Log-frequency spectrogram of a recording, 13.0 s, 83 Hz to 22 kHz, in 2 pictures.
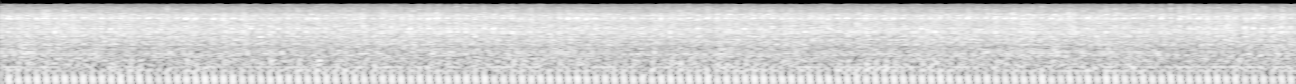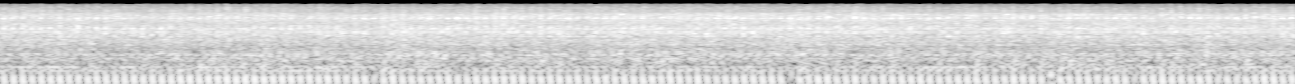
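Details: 44-year-old Toro 421 two-stage snowblower with a 4 HP Tecumseh engine, after a carb rebuild and tune and new fuel lines, on dirty oil, throttle slightly up: a steady single-cylinder chug at a fixed speed, firing evenly with no misses or surging.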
